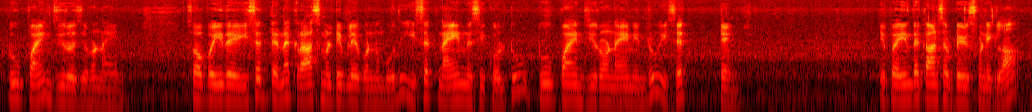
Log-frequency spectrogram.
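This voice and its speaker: Guy teaching an engineering class step by step, words, bit high voiced, faint hum. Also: fairly bright tone. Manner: patient, step-by-step, often checks "okay?". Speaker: engineering lecturer. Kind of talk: recorded classroom lecture.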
